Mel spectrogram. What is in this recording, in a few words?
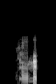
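Police Southwest District Dispatch; wake p25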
